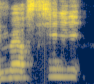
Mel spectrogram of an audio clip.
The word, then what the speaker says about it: Mercy: Enfin, Mercy, il faut le prononcer à l'anglaise. Ah, c'est Mercy.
